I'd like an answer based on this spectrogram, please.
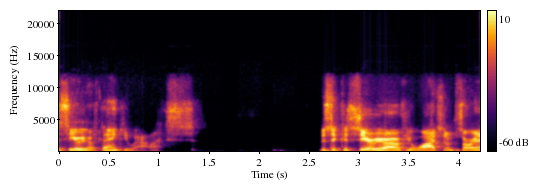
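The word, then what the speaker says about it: Caserio: ties but what you brought up with nick cesaro how do you say his name uh cassirio the cereal thank you alex mr casirio if you're watching i'm sorry i mispronounced your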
